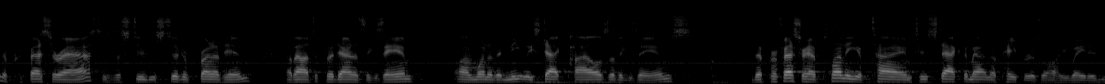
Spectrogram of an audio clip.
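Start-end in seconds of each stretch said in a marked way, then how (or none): none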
